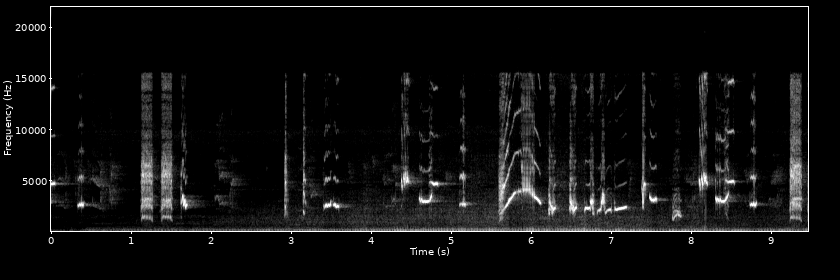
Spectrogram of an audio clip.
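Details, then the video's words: Oriental magpie-robin singing to stir up other magpie-robins: harsh rasps and clicks, then a loud arching whistle and a rapid string of varied whistled notes, with a low rumble beneath. "bikin Kacer Lain ikut emosi coba buktikan dengan suara ini"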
